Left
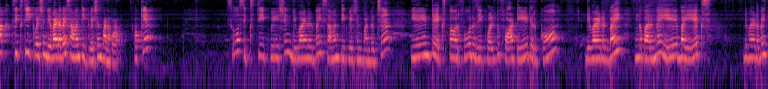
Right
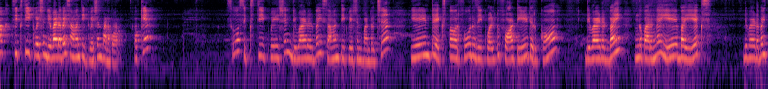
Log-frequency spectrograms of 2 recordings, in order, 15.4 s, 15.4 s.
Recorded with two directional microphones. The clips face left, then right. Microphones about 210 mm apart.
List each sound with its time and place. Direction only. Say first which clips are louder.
0.0 s a woman's voice: right 1 dB; 30° right (ahead or behind)
4.6 s a woman's voice: right 1 dB; 45° right (ahead or behind)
